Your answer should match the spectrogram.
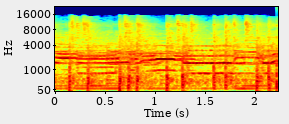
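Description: Fireworks bursting with many sharp cracks and crackles, over loud music carrying a high held melody above a steady low drone.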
